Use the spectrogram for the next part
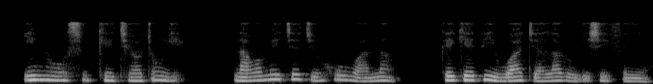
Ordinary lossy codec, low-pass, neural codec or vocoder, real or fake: none; 7.2 kHz; codec, 16 kHz, 0.4 kbps, LongCat-Audio-Codec; fake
